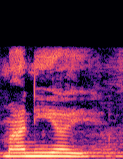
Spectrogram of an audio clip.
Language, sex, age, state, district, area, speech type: Bodo, female, 18-30, Assam, Chirang, rural, read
